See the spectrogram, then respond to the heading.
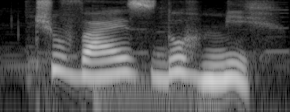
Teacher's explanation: o S do vas não aparece e o som fica bem aberto, como um vá.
